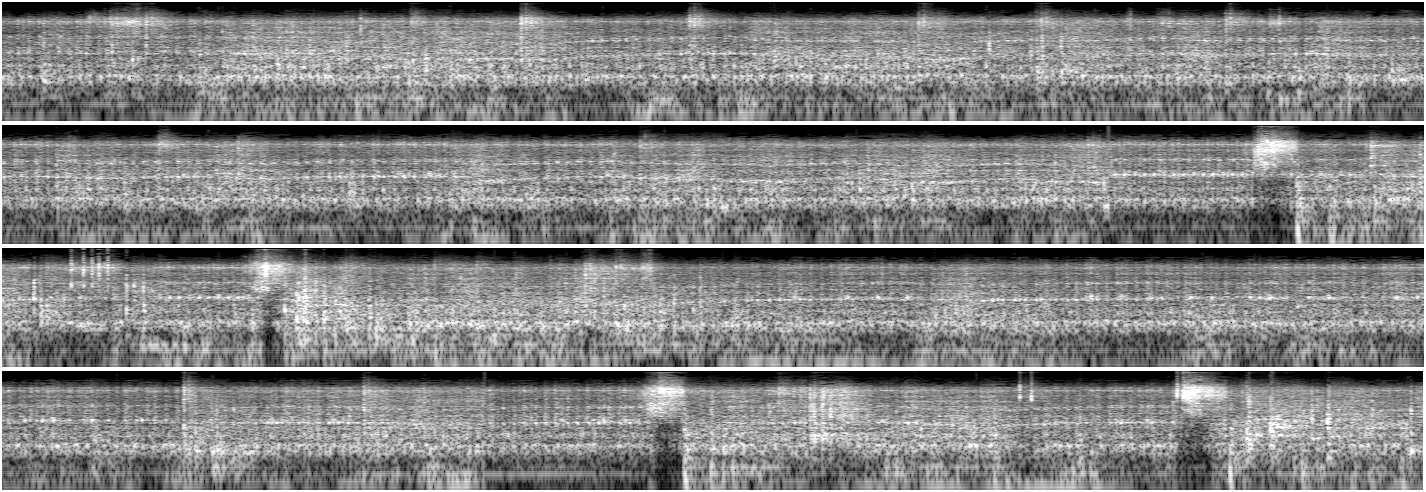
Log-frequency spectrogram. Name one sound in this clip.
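Spinning tops whir and grind across a plastic bowl.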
